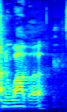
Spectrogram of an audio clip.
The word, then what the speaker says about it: Nwaba: I said Nwumbo, and it actually is Nwaba. So David Nwumbo.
